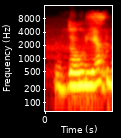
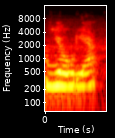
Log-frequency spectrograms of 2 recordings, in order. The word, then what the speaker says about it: zodiac: It is zodiac, not zodiac. Zodiac.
